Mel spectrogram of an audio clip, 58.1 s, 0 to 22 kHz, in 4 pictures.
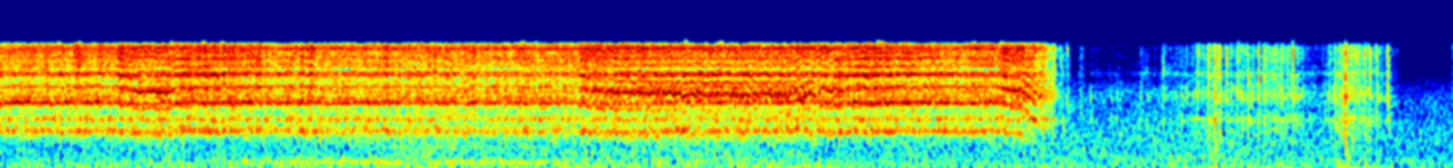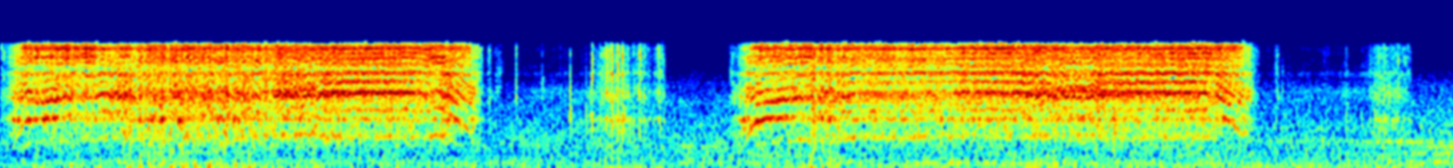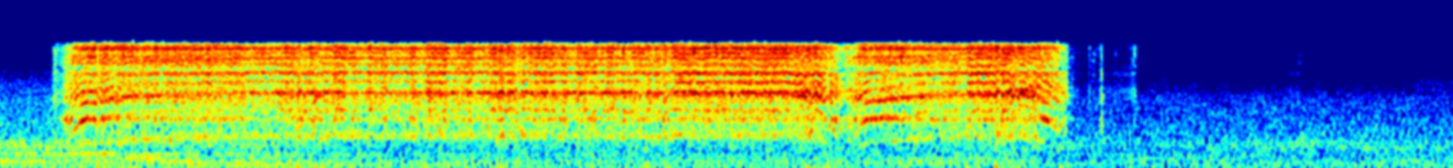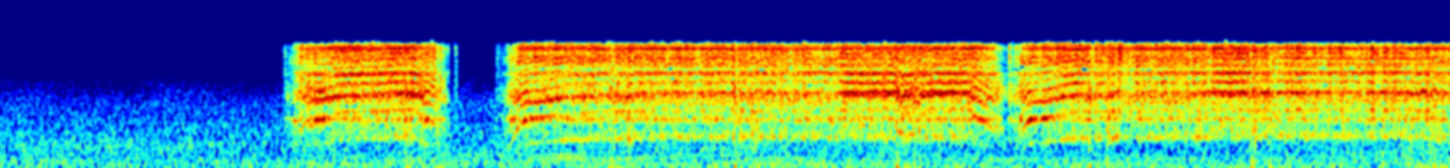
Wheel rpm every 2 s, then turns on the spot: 230, 230, 230, 220, 210, 30, 20, 140, 200, 70, 30, 180, 200, 50, 40, 190, 200, 200, 160, 120, 0, 0, 10, 120, 140, 200, 150, 190, 200.
10-12 18-20 26-28 38-40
